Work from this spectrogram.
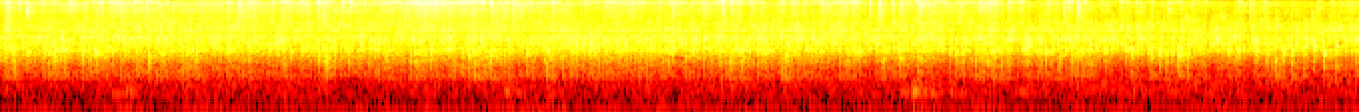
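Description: Chicken pieces fry in hot oil for a chilli chicken, giving a loud, dense, unbroken sizzle heard close up with no voices.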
